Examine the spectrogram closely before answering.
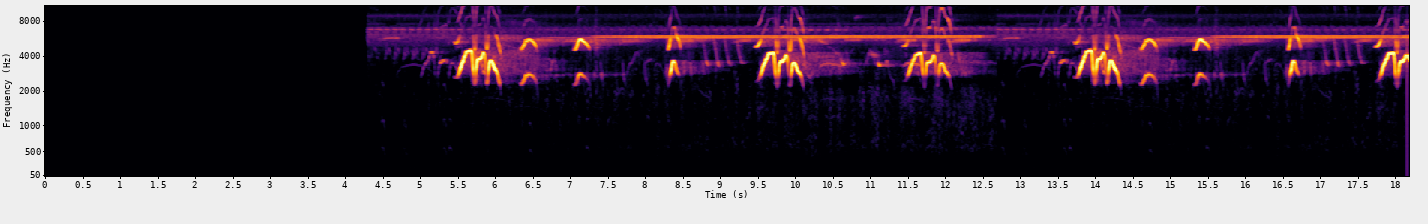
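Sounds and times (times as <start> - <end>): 
white-faced whistling duck three-note whistled calls: 5.3 - 7.4, 8.3 - 12.7, 13.5 - 18.1.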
